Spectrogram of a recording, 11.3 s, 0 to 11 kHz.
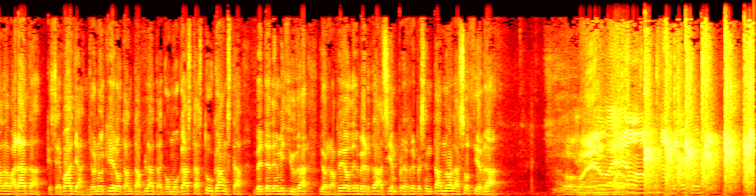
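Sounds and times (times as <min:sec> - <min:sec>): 
speech: 0:00.0 - 0:07.6, 0:08.2 - 0:10.7
small group applauding: 0:09.2 - 0:11.3.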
